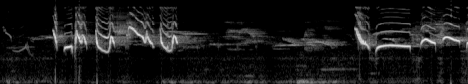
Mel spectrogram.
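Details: Oriental magpie-robin kept at home, singing vigorously: a run of quick looping, sweeping notes, a brief quiet gap, then clear drawn-out whistles with rising inflections.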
